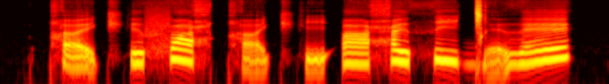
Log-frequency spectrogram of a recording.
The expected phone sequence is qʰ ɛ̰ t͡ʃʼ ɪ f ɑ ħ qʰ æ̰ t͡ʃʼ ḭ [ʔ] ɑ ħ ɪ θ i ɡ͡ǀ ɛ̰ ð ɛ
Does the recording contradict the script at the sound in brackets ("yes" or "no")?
no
